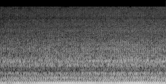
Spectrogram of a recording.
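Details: Motorcycle idling after rewiring the rectifier past a burnt connector; charging about 14.4 V, no voltage spiking, wires not hot. Low, even burble holding steady, no misses, surges or knocks; healthy idle.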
